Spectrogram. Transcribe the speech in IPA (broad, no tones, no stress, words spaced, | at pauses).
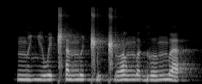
ŋʷiʎɨweǁa ŋʷi ɡ͡ǁʉɡ͡ǁolˠŋʷa ɡoŋʷa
